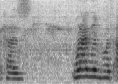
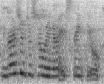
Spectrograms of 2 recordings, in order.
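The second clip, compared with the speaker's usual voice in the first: holding back tears; 5 semitones higher, 3 dB quieter than usual. Real, not acted. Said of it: "Sorry, I'm trying not to cry".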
